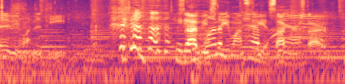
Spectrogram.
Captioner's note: laughing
